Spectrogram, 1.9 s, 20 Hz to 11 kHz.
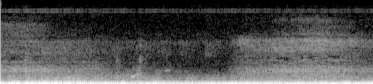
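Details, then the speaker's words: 28-year-old Lexus GS300 idling in the cold after a blizzard: low, uneven six-cylinder rumble from a misfire that began hours before the storm; code reader not yet arrived, so the cause is still undiagnosed. "Pulling it in and start taking it apart because it is misfiring."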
